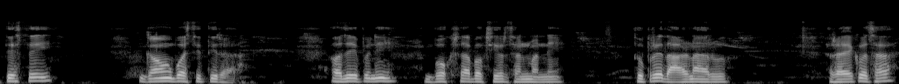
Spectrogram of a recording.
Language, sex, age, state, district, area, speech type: Nepali, male, 45-60, West Bengal, Jalpaiguri, urban, spontaneous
